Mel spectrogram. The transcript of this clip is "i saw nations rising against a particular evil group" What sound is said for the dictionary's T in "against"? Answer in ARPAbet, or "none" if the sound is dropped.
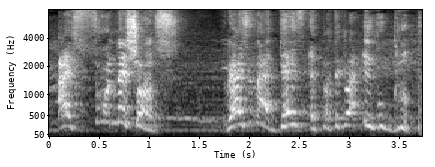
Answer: none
